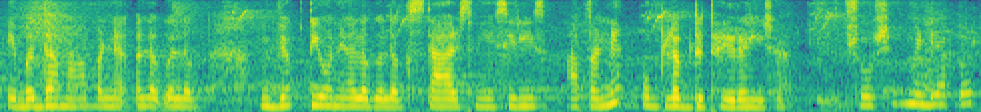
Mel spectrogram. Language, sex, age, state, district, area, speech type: Gujarati, female, 18-30, Gujarat, Rajkot, urban, spontaneous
